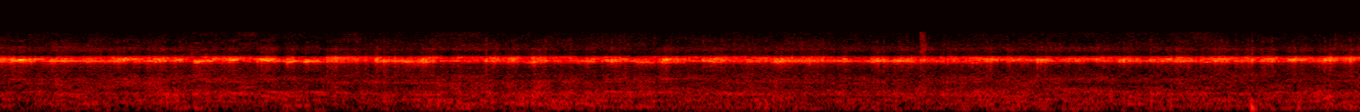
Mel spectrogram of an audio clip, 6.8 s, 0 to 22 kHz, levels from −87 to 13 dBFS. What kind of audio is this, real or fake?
fake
